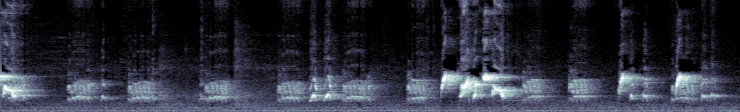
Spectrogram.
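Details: Voice-training song of a red-whiskered bulbul from Nam Đông, Huế: a long series of short, throaty warbled phrases, repeated steadily, building to louder ringing whistles in the middle.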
